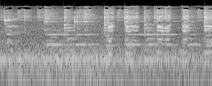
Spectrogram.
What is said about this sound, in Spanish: A lo mejor y se escucha el sonido de las llantas, pero eso es... Creo que nunca he manejado un carro que no... Bueno, no todos, todos, la gran mayoría. Solo un Rolls Royce creo que no suena nada.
